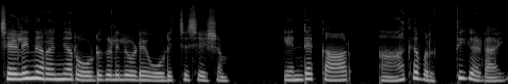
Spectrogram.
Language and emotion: Malayalam, sad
